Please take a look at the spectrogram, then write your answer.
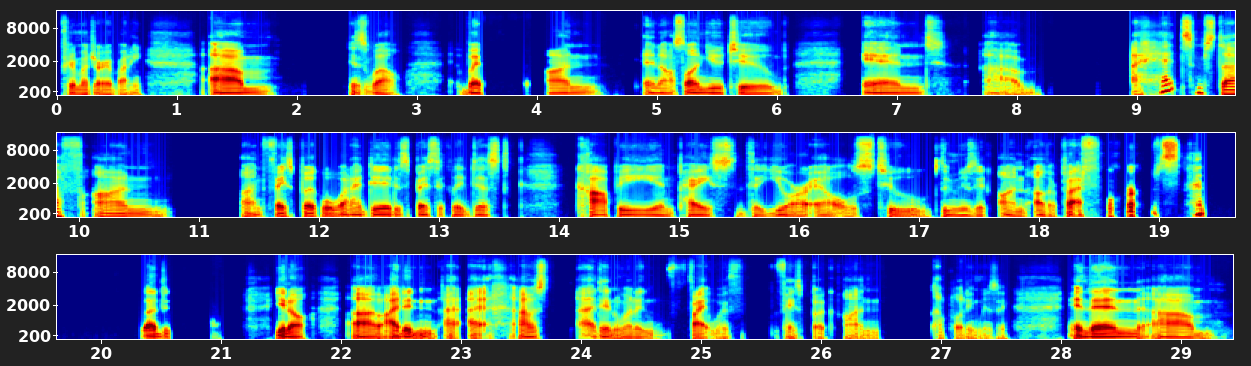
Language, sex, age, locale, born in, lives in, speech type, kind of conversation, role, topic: English, male, 55-59, en-US, United States, United States, conversation, podcast, guest, How has your hobby created meaningful moments in your life?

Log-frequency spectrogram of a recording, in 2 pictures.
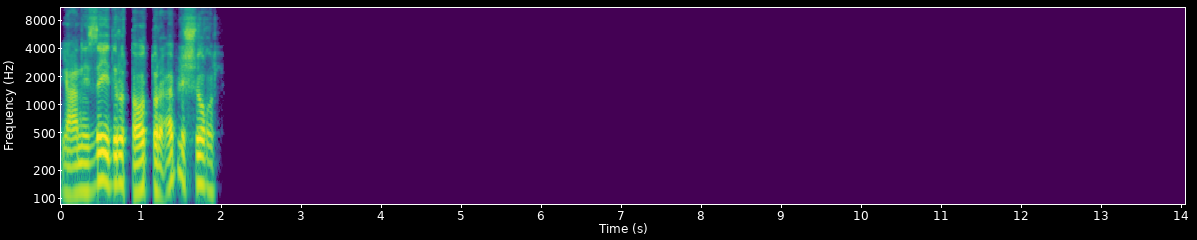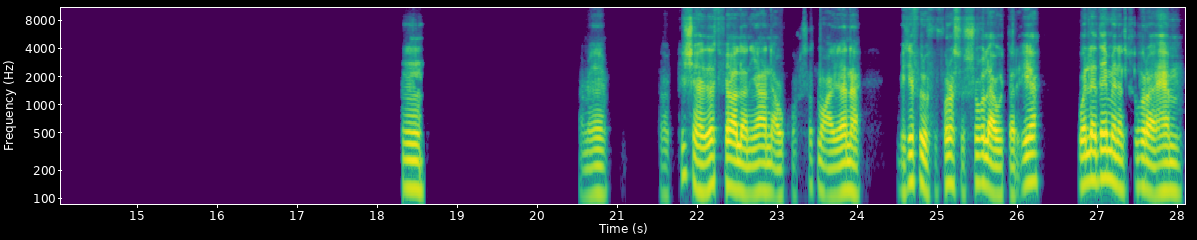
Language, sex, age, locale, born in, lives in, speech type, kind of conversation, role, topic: Arabic, male, 25-29, ar-EG, Egypt, Egypt, read, expert-assistant, asker, المعلومات اللي بنسمعها عن التمريض دايمًا صح؟ ونعرف منين الصح من الغلط؟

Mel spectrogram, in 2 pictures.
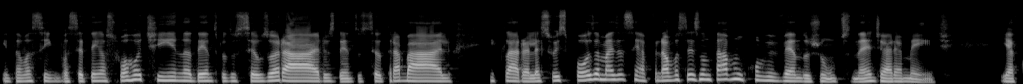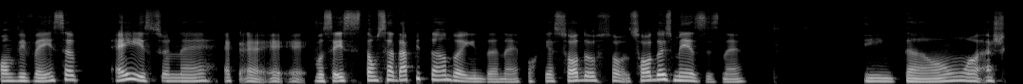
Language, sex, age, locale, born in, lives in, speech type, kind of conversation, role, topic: Portuguese, female, 35-39, pt-BR, Brazil, Spain, conversation, advice, advisor, Como posso lidar com a ansiedade diante de mudanças rápidas?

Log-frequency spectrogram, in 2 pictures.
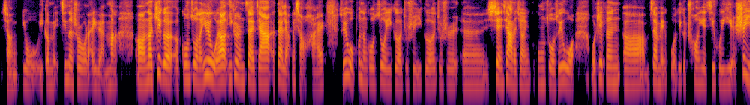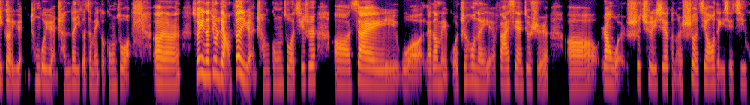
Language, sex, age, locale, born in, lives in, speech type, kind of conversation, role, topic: Chinese, female, 45-49, zh-CN, China, United States, conversation, advice, user, 远程工作如何导致你的社交和生活失衡？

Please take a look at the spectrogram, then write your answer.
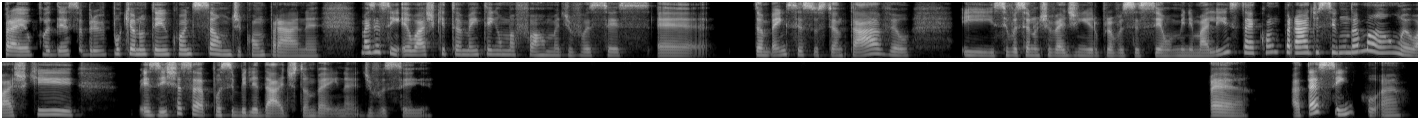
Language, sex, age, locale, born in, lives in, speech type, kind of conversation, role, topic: Portuguese, female, 35-39, pt-BR, Brazil, Italy, conversation, podcast, guest, Como você explica a diferença entre minimalismo e expressão pessoal?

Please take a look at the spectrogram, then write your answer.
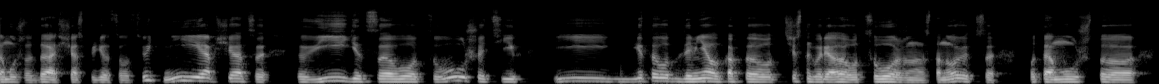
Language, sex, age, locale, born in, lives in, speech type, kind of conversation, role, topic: Russian, male, 20-24, ru-RU, Russia, Estonia, conversation, advice, user, Что делать, если на праздниках я чувствую тревогу и социальную неловкость среди друзей?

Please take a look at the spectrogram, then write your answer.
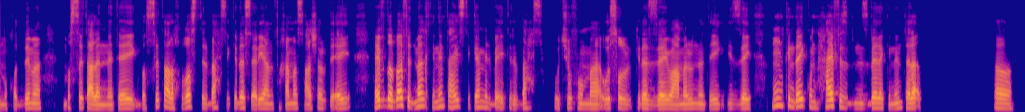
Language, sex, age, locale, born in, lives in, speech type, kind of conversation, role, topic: Arabic, male, 20-24, ar-EG, Egypt, Egypt, conversation, advice, advisor, إزاي أقدر ألتزم إني أقرا كتاب كل يوم؟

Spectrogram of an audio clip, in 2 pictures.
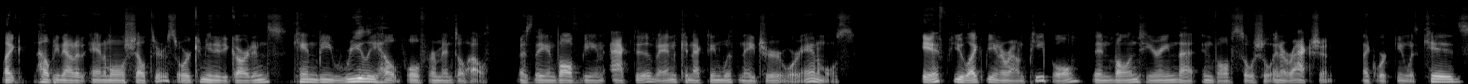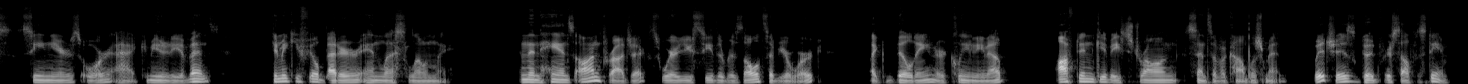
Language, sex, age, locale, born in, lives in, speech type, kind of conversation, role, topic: English, male, 30-34, en-US, United States, United States, read, expert-assistant, expert, What are the advantages of volunteering in your community?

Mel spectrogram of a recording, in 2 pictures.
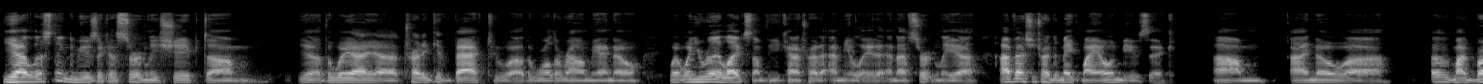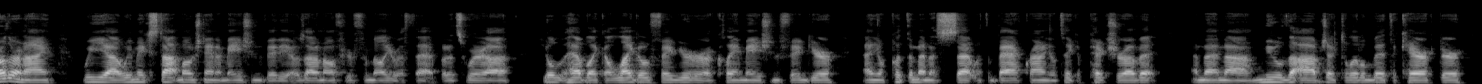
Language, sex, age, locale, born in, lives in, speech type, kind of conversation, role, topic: English, male, 25-29, en-US, United States, United States, conversation, unstructured, none, What music feels like home to you, and what memories does it bring back?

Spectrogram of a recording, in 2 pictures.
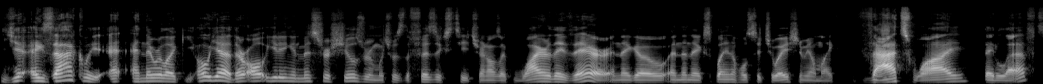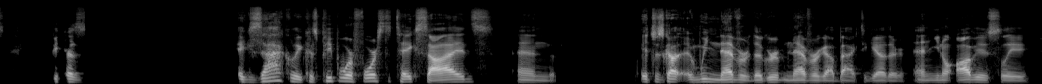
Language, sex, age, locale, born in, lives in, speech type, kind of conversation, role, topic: English, male, 18-19, en-US, United States, United States, conversation, podcast, guest, How can effective communication help people work through disagreements?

